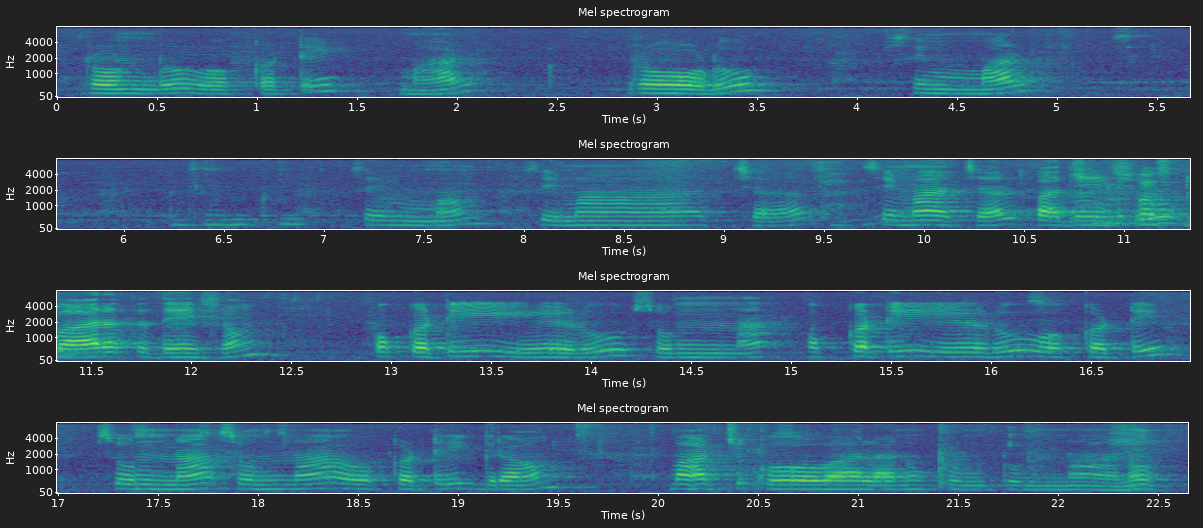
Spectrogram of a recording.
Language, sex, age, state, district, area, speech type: Telugu, female, 30-45, Telangana, Jagtial, rural, read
